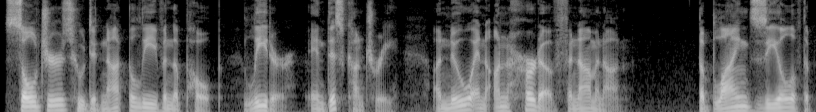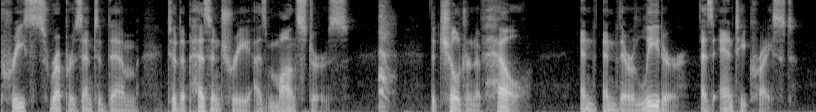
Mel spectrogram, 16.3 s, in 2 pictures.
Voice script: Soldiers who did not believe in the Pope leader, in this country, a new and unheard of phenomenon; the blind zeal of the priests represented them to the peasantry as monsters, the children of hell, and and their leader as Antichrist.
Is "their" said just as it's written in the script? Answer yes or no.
yes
